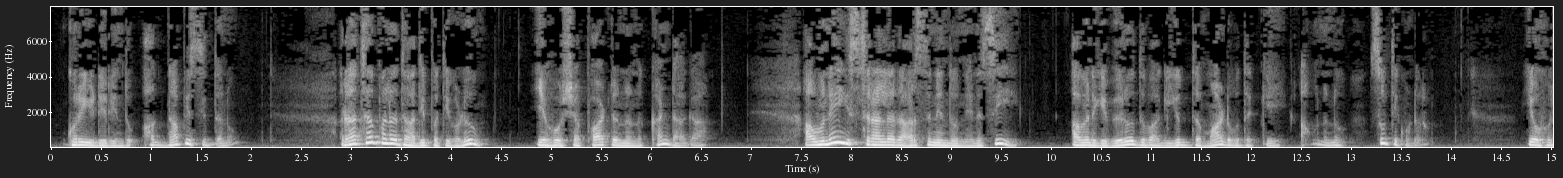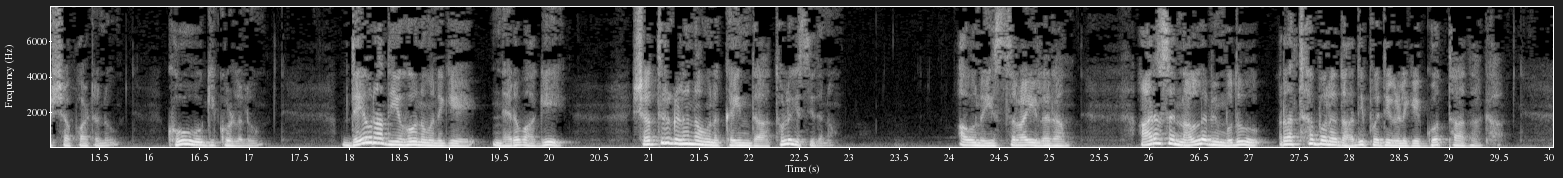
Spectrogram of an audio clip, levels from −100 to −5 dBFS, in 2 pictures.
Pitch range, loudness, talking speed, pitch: 100-165 Hz, -20 LUFS, 65 wpm, 135 Hz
